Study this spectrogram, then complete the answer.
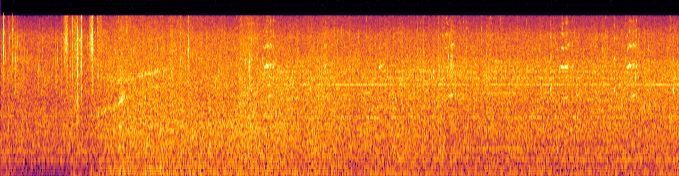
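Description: A heavy truck engine rumbles and strains.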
